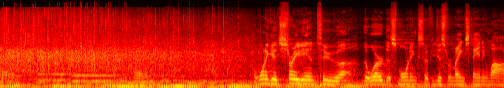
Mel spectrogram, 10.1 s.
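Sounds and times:
audience clapping hands: 0.0 - 6.4
speech: 5.2 - 10.0.

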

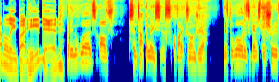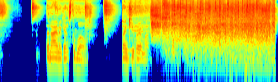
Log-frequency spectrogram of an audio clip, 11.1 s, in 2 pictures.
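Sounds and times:
speech: 0.0 - 8.9
audience applause for a clergyman after a speech: 8.6 - 11.1.

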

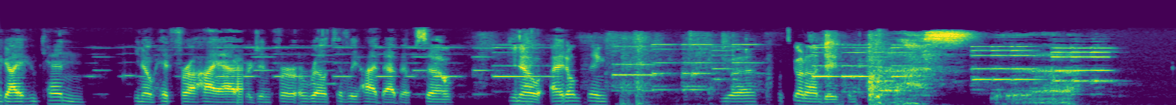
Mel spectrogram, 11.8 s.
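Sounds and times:
speech: 0.0 - 6.6, 7.2 - 10.9
phone ringing during recording: 0.8 - 11.4.

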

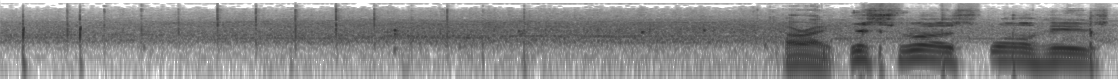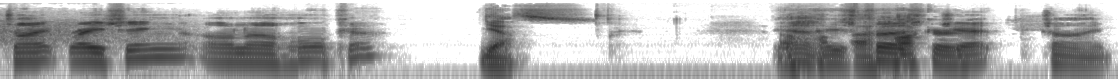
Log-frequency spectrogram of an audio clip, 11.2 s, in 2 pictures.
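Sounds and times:
crowd applause: 0.0 - 6.6
speech: 3.9 - 8.4, 9.5 - 11.1.

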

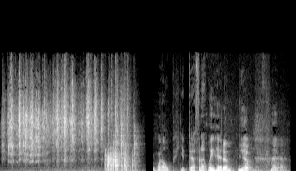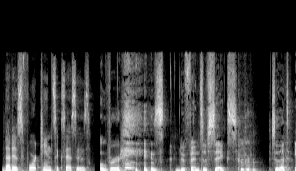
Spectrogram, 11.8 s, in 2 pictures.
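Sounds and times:
handful of dice rattling and clattering: 0.0 - 2.7
speech: 3.1 - 11.8.

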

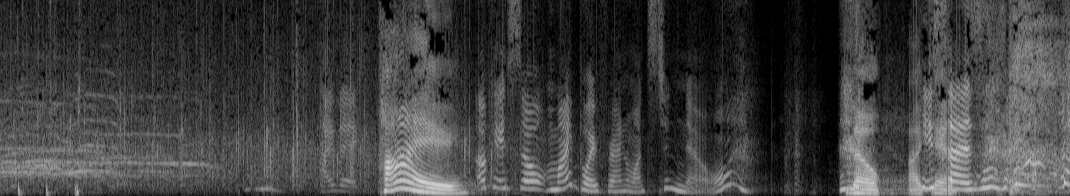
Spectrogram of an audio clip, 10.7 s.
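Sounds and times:
audience applause for a male performer: 0.0 - 5.2
speech: 3.8 - 7.6, 8.4 - 10.6
laughter: 9.7 - 10.6.

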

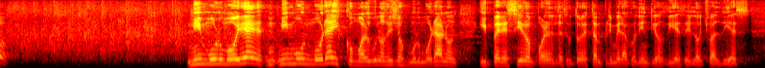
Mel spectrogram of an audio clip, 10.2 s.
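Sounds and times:
audience applause: 0.0 - 3.4
speech: 2.5 - 10.2.

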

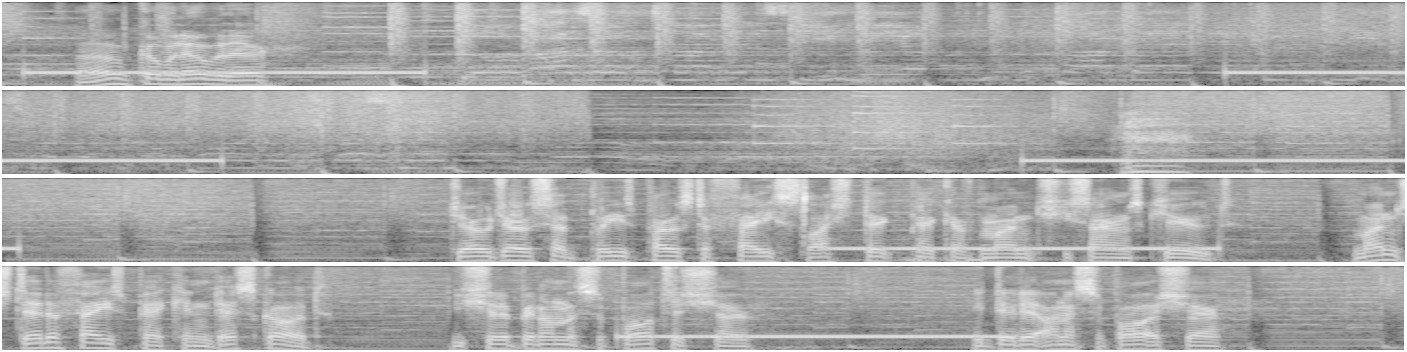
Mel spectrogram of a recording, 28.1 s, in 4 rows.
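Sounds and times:
telephone dial tone while calling a number: 0.0 - 2.2, 6.1 - 8.1, 12.1 - 14.2, 18.1 - 20.2, 24.1 - 26.2
speech: 0.4 - 1.5, 16.3 - 25.0, 25.9 - 27.4.

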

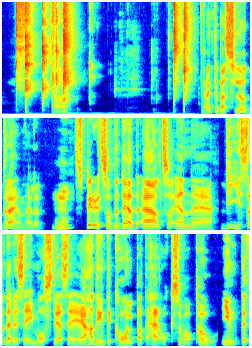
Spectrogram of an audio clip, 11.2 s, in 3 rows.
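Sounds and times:
beer being opened: 0.1 - 1.4
speech: 0.8 - 1.1, 3.0 - 11.1.

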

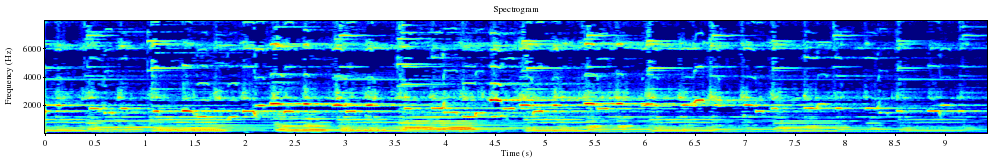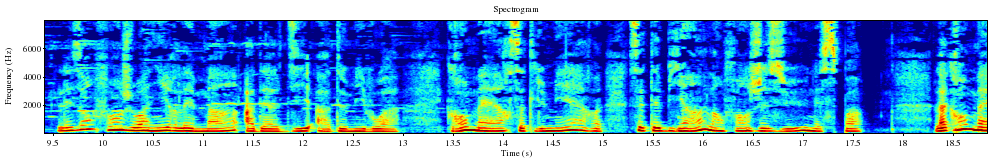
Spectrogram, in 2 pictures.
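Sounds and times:
bells ringing outside: 0.0 - 13.3
speech: 9.6 - 17.7, 18.3 - 18.8.

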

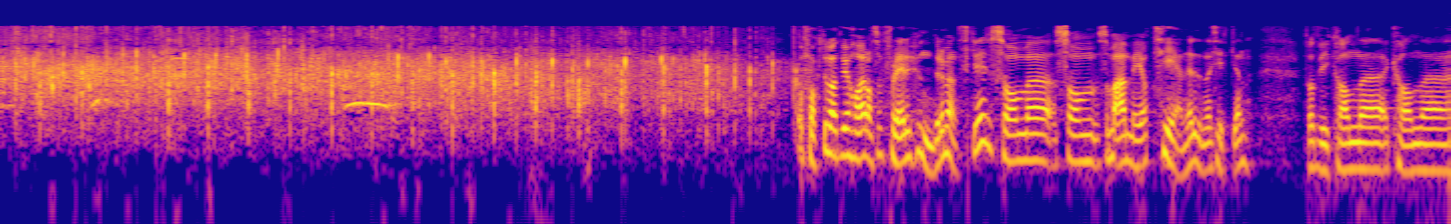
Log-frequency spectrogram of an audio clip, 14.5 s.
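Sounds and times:
audience applauding volunteers: 0.0 - 8.3
speech: 8.0 - 14.5.

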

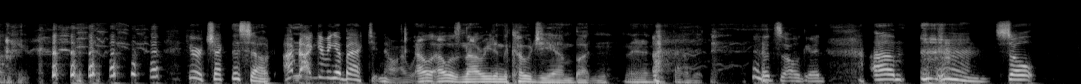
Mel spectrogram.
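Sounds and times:
laughter: 0.0 - 1.7, 6.5 - 7.8
speech: 1.9 - 10.4
person clearing throat: 9.2 - 9.8.

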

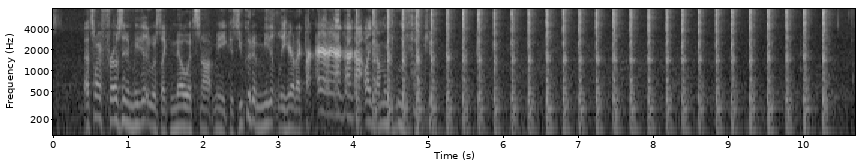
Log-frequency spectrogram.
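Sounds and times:
speech: 0.4 - 5.4
rapid knocking on a door: 4.3 - 10.4.

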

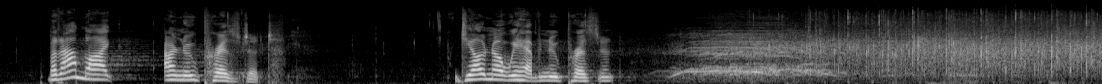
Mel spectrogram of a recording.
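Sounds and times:
speech: 0.5 - 2.9, 4.6 - 6.2
voices cheering: 6.5 - 10.6
audience clapping: 6.7 - 11.0.

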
